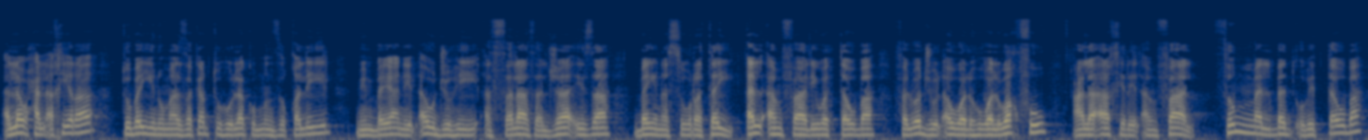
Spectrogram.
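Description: Man, recitation teacher, recorded lesson, measured explanation, drawn-out "aah" fillers. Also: medium pitch, fairly even intonation, a little mellow. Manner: measured explanatory delivery, addresses listeners as brothers; fills pauses with drawn-out "aah".

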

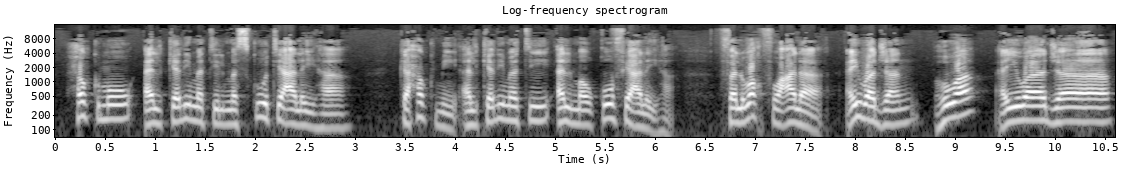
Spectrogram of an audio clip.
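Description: Man, teacher, mellow dark voice, mid pitch, measured explanatory delivery, broadcast recitation lesson. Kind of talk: televised lesson on Quranic recitation rules.

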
